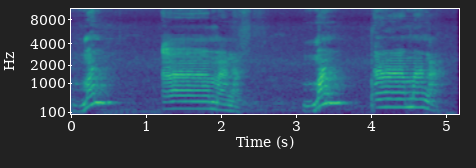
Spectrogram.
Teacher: mati apabila bertemu dengan Hamzah harus dibaca izhar contoh Man amanah nun mati ketemu Hamzah harus dibaca jelas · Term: bacaan izhar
